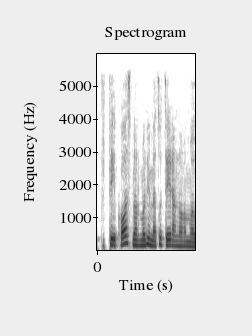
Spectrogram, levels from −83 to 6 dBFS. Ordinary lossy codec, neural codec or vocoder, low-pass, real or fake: MP3, 48 kbps; codec, 16 kHz, 0.5 kbps, X-Codec, HuBERT features, trained on LibriSpeech; 5.4 kHz; fake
